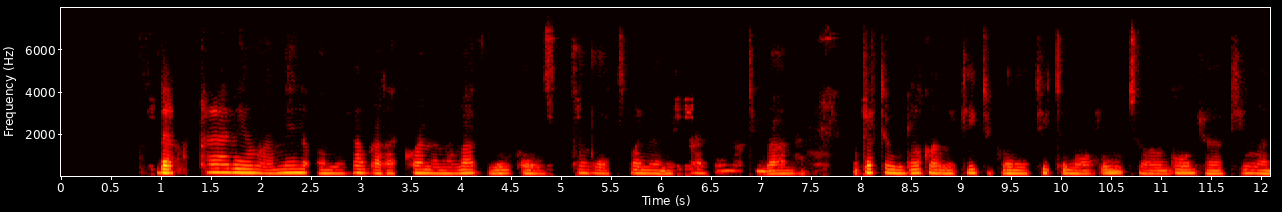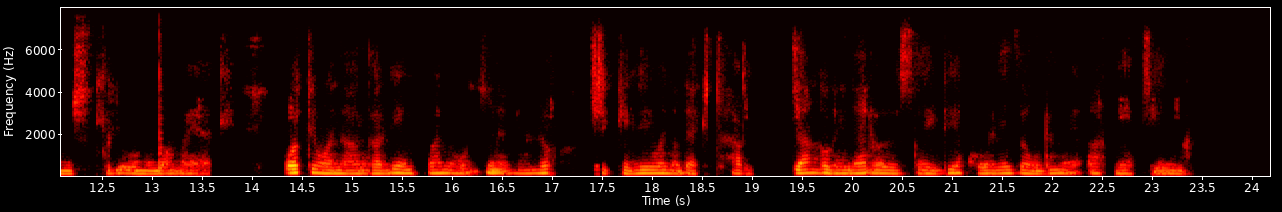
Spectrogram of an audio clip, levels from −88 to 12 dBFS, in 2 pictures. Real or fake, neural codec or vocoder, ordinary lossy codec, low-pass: fake; codec, 24 kHz, 0.9 kbps, WavTokenizer, medium music audio release; Opus, 24 kbps; 7.2 kHz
